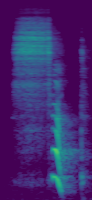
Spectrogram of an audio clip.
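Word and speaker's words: sept: 7. Oh, we don't even say that P. Just like in our number 8, we have all those letters we don't pronounce.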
